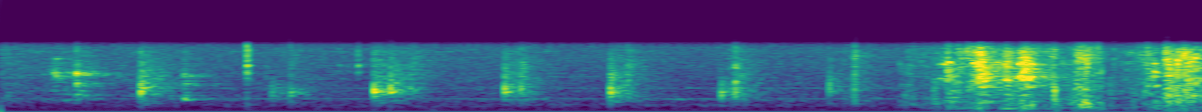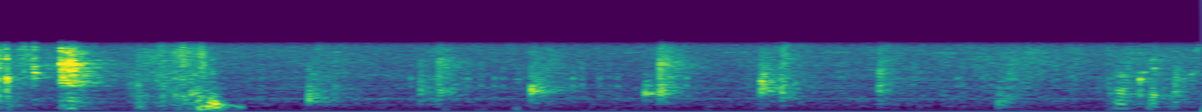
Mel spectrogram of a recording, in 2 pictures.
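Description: Handling noise from an electric bass guitar being moved and turned over: scattered light knocks and rubs, with a denser flurry of bumps and rubbing about five to seven seconds in.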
